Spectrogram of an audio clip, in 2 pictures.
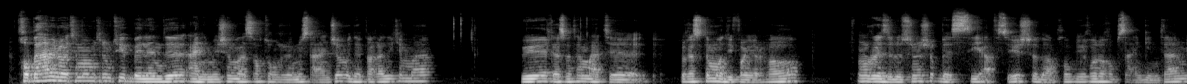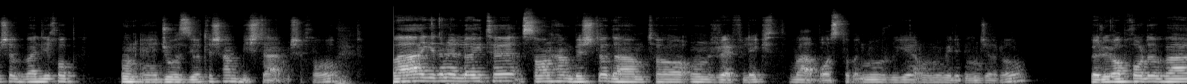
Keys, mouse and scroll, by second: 4.5 click, 5.8 click, 11.7 click, 16.2 click.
